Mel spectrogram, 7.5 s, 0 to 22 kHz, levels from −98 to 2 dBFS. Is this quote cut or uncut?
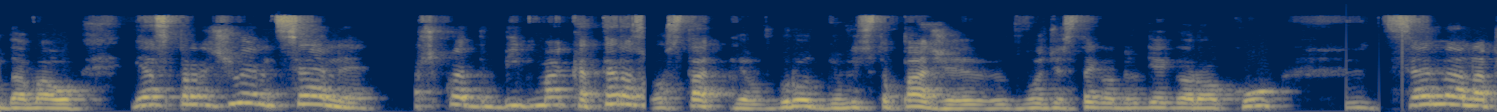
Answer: cut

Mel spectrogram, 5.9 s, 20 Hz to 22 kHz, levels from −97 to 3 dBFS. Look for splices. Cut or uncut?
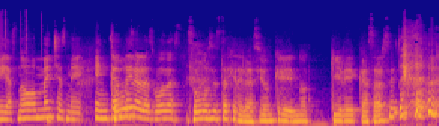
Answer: uncut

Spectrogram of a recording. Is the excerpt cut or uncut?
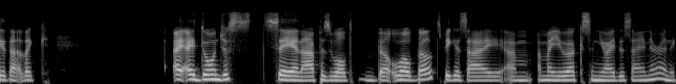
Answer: uncut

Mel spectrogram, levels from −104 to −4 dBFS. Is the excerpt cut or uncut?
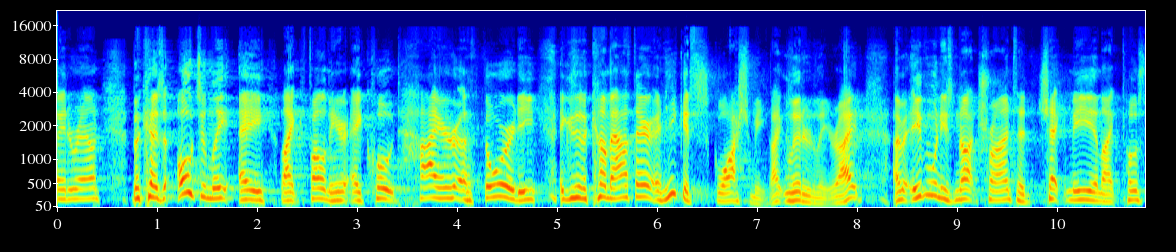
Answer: uncut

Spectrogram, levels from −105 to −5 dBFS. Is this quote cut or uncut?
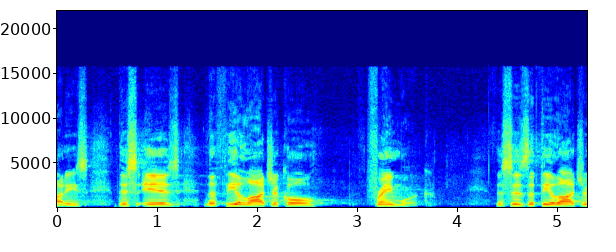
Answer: uncut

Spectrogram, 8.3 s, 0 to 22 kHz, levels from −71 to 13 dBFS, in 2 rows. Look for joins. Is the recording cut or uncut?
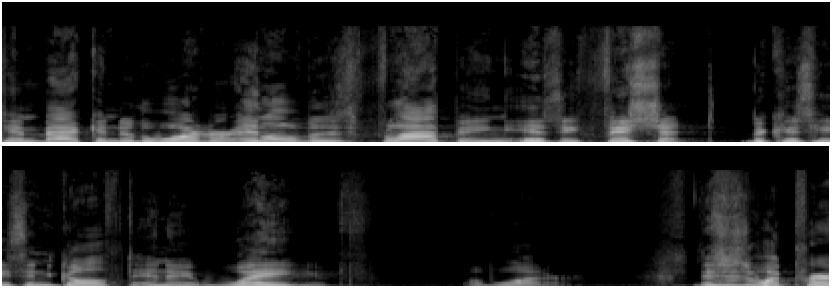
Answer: cut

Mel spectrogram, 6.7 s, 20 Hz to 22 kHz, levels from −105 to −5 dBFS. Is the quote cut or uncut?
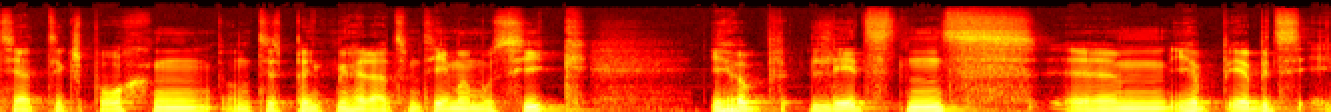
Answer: uncut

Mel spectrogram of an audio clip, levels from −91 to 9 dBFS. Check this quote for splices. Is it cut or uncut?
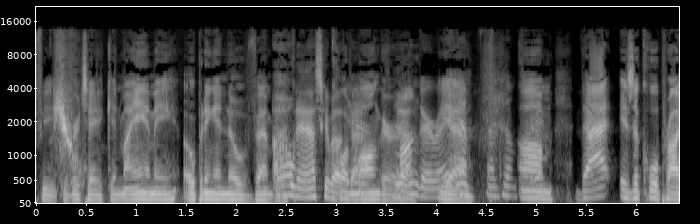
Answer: cut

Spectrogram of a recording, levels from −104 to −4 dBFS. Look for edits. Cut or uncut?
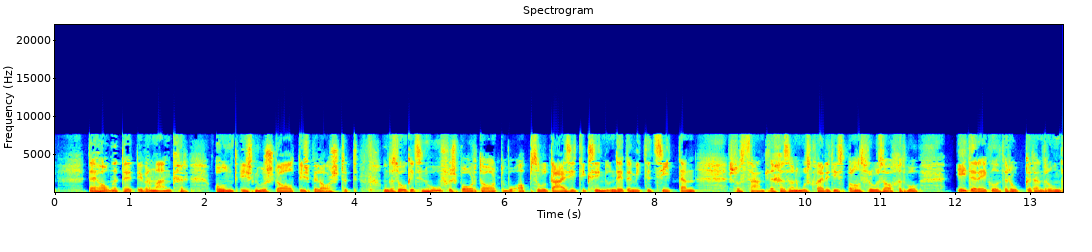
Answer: uncut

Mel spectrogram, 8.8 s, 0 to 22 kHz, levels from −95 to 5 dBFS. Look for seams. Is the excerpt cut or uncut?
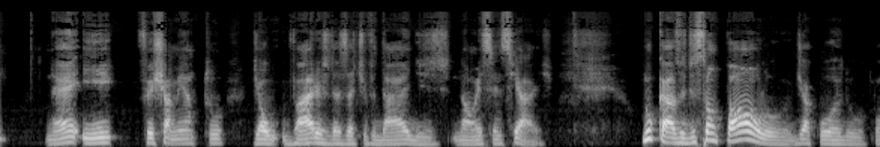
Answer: uncut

